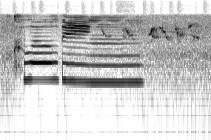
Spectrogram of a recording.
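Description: A voice singing two long held notes on nearly the same pitch, a short one and then one about a second and a half long that sags slightly in pitch before it stops.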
